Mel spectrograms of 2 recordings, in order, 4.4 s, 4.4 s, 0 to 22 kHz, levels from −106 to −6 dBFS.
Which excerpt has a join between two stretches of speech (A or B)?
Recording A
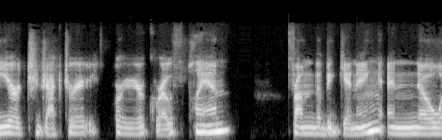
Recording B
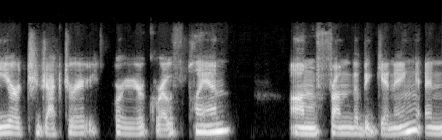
A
